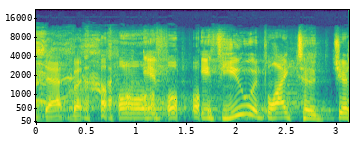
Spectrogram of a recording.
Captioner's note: Rich laughing; audience laughing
